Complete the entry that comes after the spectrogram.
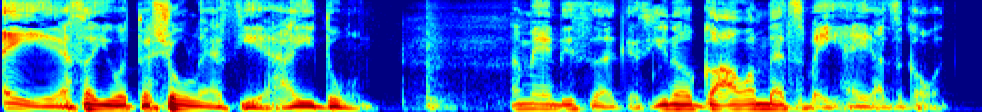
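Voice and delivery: put-on heavy, laid-on Brooklyn accent, chatty. Imitating Andy Serkis greeting a fan: thick Brooklyn accent. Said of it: "he's got this thick Brooklyn accent".

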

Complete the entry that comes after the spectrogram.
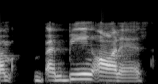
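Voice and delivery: ordinary delivery

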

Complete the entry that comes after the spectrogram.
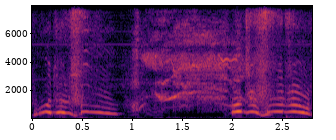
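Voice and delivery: very high, mock astonished voice. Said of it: "He's probably like".

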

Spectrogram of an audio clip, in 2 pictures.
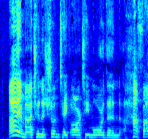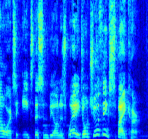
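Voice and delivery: very loud yelling. The narrator voices a woman addressing spiker right next to her, very loudly. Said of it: "She goes very loudly to Spiker".

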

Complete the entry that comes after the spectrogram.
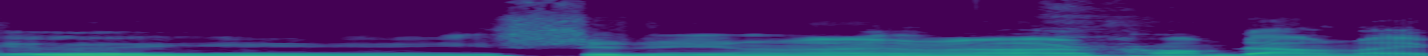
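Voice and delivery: low drawl with "you" stretched out. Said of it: "And [name] speak".

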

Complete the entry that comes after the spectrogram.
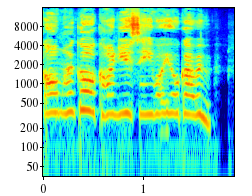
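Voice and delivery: acted-out shout. Recalling childhood TV watching, retelling shouting at the TV. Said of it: "I think I shouted at the TV".

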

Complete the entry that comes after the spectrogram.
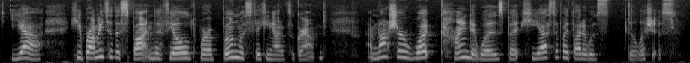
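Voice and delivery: plain reading voice

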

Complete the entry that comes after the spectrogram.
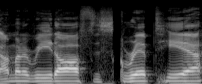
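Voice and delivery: put-on very broad Massachusetts accent. Retelling how a judge read from the script, in a very thick Massachusetts accent. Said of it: "very, very Massachusetts accent".

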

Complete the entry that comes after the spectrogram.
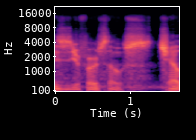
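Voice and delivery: slow, breathy, hushed, soft voice.

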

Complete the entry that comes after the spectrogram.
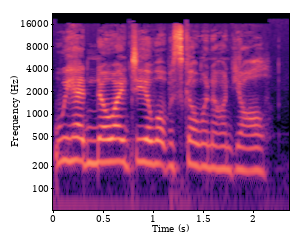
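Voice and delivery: loud, deliberately put-on Texas accent. Quoting a woman from Texas, in a put-on Texas accent. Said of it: "This is my Texas accent".

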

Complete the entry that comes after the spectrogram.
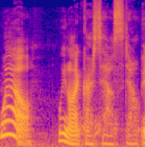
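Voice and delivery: soft, prim, proper-sounding delivery. Recalling slipping into a character voice, in Church Lady voice. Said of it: "I just kept going into the church lady".

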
